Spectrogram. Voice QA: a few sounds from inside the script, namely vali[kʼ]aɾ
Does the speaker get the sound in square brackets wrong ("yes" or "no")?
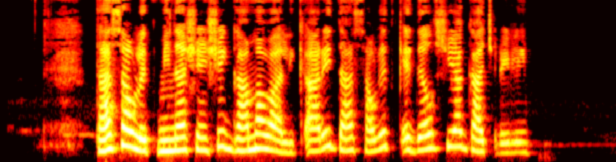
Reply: no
